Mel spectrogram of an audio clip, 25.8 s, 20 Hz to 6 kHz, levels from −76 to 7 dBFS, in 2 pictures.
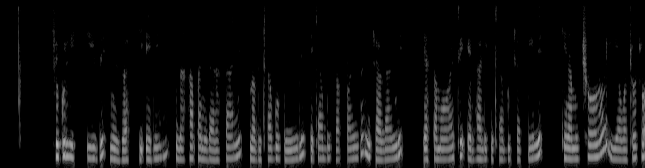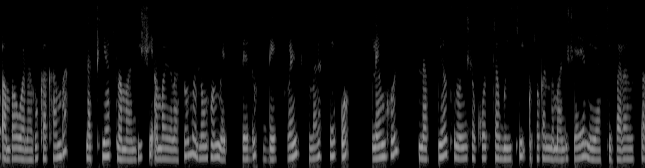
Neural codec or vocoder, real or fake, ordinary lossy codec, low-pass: codec, 24 kHz, 3.1 kbps, DualCodec; fake; MP3, 48 kbps; 5.4 kHz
